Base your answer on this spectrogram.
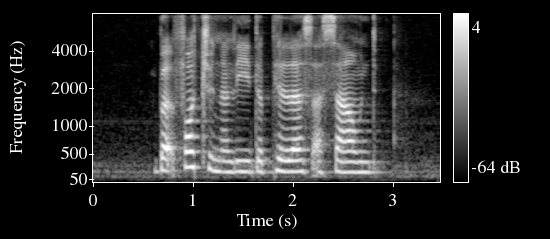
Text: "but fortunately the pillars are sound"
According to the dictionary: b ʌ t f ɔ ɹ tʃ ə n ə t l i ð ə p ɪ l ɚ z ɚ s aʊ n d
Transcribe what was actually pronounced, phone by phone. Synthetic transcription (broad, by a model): b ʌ t f ɔ tʃ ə n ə t l i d ə p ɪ l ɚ s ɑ s aʊ n d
